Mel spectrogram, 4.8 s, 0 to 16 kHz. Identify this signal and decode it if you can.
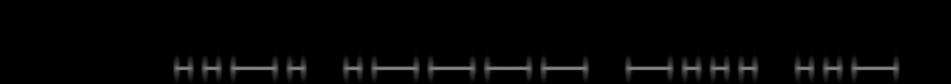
Morse code, heard as a keyed tone, about 17 wpm, 700 Hz. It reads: F1BU
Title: DXCC-100 Call Signs - 4 Characters - 17wpm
